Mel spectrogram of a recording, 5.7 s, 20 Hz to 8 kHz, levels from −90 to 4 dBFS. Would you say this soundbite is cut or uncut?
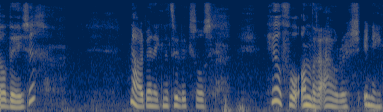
cut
